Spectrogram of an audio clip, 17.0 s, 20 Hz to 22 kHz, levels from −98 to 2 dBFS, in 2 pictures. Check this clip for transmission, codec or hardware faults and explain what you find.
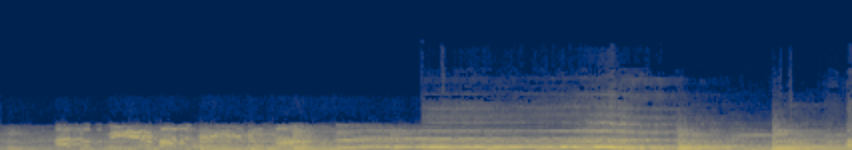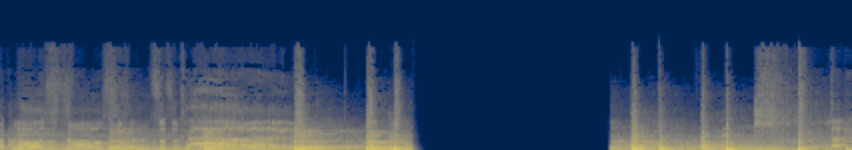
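Yep, there are four faults in this one.

From the start to 4.22 s, the audio is dull and boxy, with nothing above 3.8 kHz, a level about 5 dB lower, and extra background noise roughly 30 dB down. That points to a likely input switched to a poorer device. There's no gap when it clears up at 4.22 s.

From 12.63 to 14.76 s there's a call audio freeze. The packets stalled and the jitter buffer ran dry, so the receiver stretched the last sound briefly before fading to about 1.9 s of silence. It's likely that's what happened, and the audio resumes where it left off with nothing lost.

From 15.98 s to the end, a jitter buffer speed-up kicks in. The receiver trims short pitch-period chunks over and over to cut the backed-up delay, so the audio runs at about 148% speed while keeping its pitch. In total it drops roughly half a second.

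At 16.05 to 16.08 s there's a skip ahead. Roughly half a second of audio was dropped, probably an overflowing buffer discarding queued packets, and playback jumps forward with the two sides stitched together almost directly.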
